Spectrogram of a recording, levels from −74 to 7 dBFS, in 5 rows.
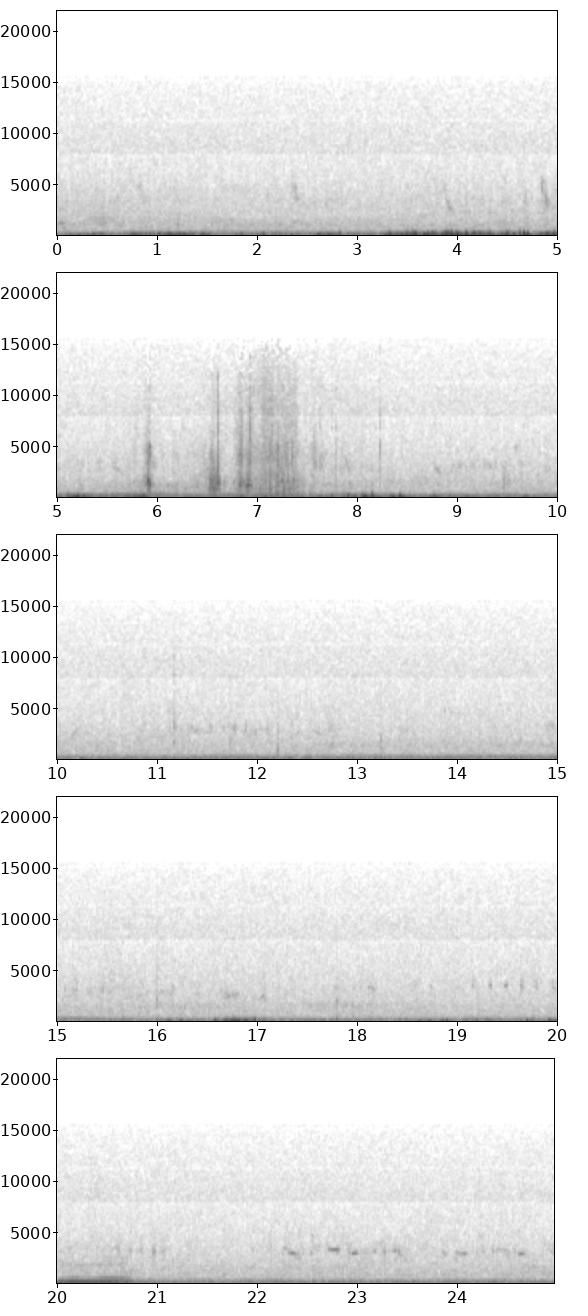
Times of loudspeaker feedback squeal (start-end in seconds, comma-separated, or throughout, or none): none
